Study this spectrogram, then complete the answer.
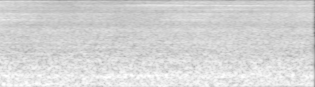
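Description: A Yamanote Line train in Tokyo rumbles over the tracks overhead as a loud, continuous, broadband roar with steady rolling noise and no voices.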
